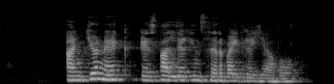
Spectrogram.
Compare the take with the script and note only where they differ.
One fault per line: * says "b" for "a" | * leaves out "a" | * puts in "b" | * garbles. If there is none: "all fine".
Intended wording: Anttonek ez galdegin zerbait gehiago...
all fine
